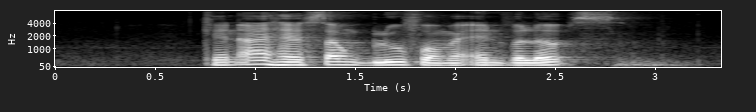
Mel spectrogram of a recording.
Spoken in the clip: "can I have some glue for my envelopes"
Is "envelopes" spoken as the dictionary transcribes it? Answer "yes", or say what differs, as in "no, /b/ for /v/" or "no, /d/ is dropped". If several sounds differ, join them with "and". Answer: yes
